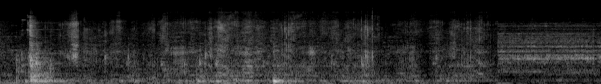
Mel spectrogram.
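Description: Irregular breathy noises and knocks, the sharpest knock near three seconds in. About five seconds in, a steady high electric whine starts as the Woodland Mills sawmill head is driven along its track toward the log stop.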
